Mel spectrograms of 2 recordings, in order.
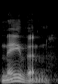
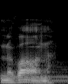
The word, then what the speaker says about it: Naven: Are they they pronouncing it Naven? Always pronounce it Navan.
